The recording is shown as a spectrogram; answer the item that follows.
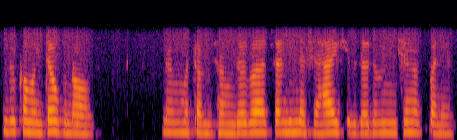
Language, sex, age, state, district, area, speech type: Manipuri, female, 18-30, Manipur, Thoubal, rural, conversation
